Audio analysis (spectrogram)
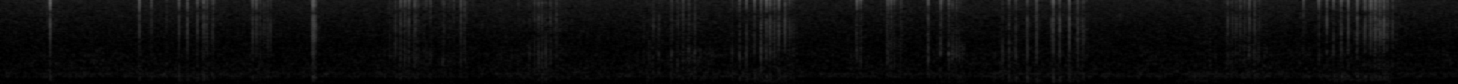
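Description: Long blue nails tap and scratch the white ribbed plastic dropper cap and clear bulb of a small amber glass bottle held sideways. Sharp, bright clicks and short scratchy bursts come in irregular clusters over a quiet, steady low hum. Each tap stops almost instantly, with no ringing.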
